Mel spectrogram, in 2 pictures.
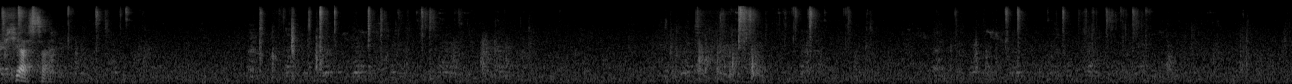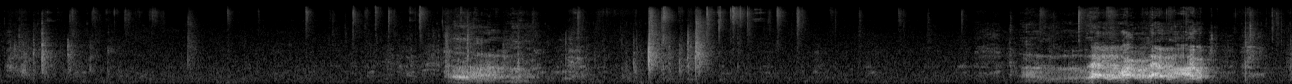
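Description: A dog's paws patter and scrape on a hard floor.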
